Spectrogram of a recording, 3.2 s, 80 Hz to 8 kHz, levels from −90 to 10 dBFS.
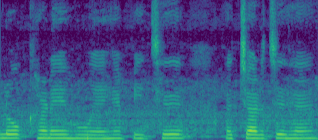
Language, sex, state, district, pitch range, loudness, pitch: Hindi, female, Bihar, Saharsa, 200-215 Hz, -19 LUFS, 205 Hz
